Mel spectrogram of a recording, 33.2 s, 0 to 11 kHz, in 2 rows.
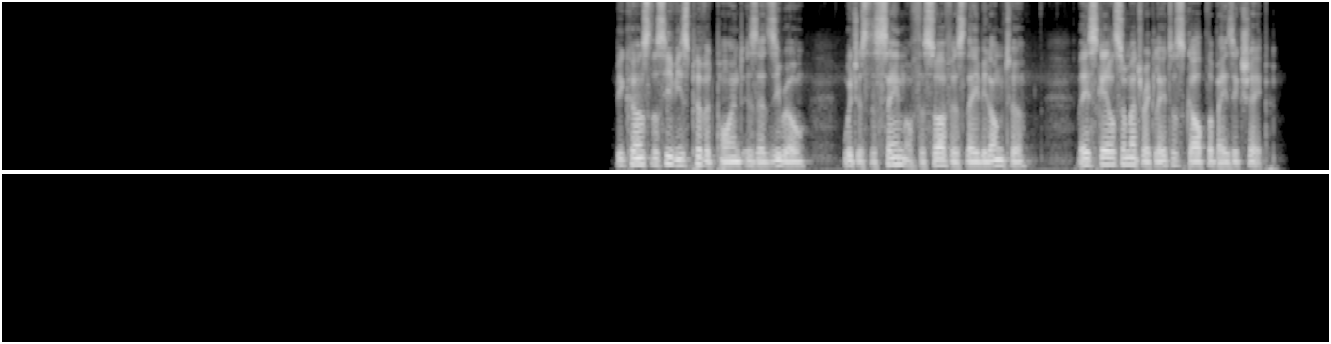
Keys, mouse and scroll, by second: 1.3-1.6 alt+shift+scroll up 1, 3.9-4.5 shift+scroll up 2, 4.5 click, 8.5 click.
